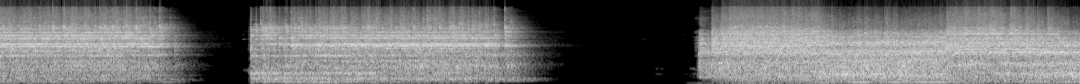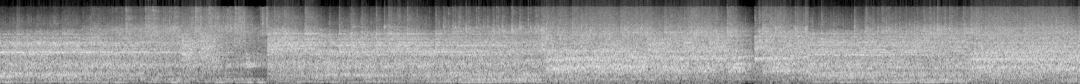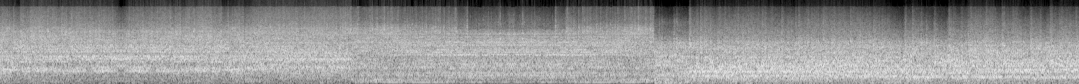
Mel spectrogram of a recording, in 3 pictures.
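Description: Dozens of marbles rolling and clattering down dimpled wooden tracks and over bumpy plastic track pieces: two short runs in the first five seconds, then a dense, continuous rattle from about seven seconds on.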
